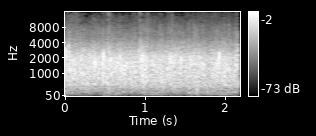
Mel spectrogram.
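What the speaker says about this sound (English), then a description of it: "Clap it up. Clap it up." Steady applause from a studio audience or podcast hosts fills the moment, a dense continuous patter of clapping at moderate level with no talk over it.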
